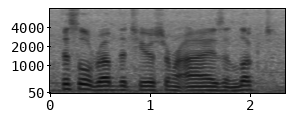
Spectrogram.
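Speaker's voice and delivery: ordinary delivery, nothing marked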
